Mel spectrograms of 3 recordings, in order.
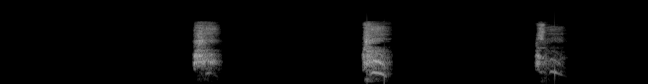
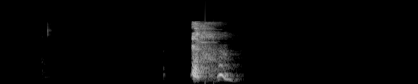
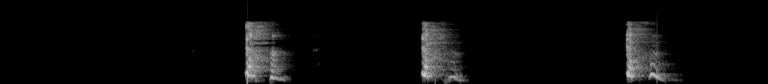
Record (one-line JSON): {"exhalation_length": "6.5 s", "exhalation_amplitude": 13322, "exhalation_signal_mean_std_ratio": 0.24, "cough_length": "4.2 s", "cough_amplitude": 26475, "cough_signal_mean_std_ratio": 0.2, "three_cough_length": "7.7 s", "three_cough_amplitude": 26177, "three_cough_signal_mean_std_ratio": 0.24, "survey_phase": "beta (2021-08-13 to 2022-03-07)", "age": "45-64", "gender": "Female", "wearing_mask": "No", "symptom_cough_any": true, "symptom_sore_throat": true, "smoker_status": "Never smoked", "respiratory_condition_asthma": false, "respiratory_condition_other": false, "recruitment_source": "REACT", "submission_delay": "1 day", "covid_test_result": "Negative", "covid_test_method": "RT-qPCR"}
